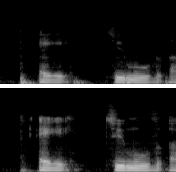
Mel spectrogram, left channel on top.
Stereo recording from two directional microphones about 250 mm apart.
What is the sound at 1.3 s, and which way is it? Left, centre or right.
Speech, right.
